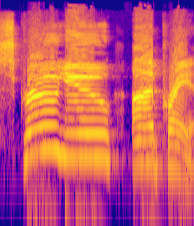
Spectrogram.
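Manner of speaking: mock furious, shrill, very slow, loud, drawn-out yell. Retelling what a man lying nearby in the dark said, imitating an angry man. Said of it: "He's all pissed off at me".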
